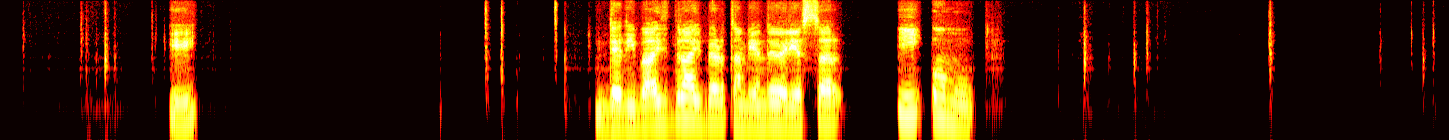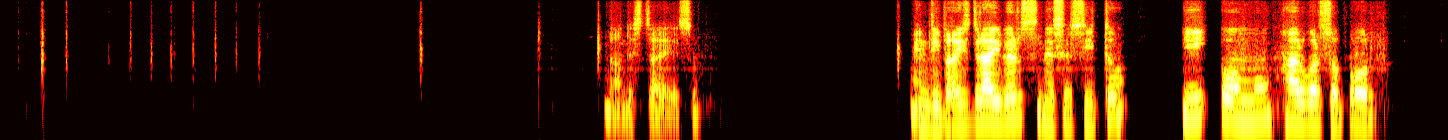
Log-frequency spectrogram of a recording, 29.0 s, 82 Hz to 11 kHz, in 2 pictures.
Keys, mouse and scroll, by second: 0.7 Right, 4.8 Return, 10.5 Down, 10.8 Down, 11.0 Down, 11.3 Down, 13.8 Down, 14.1 Down, 14.2 Down, 14.6 Down, 14.6 Down, 14.8-16.3 Down, 16.6 Down, 16.7 Down, 17.0-18.2 Down, 19.8 Down, 19.8-23.3 Up, 28.8 Down.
